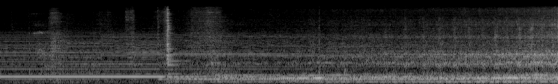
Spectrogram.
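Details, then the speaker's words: 1950s Patton 18-inch fan, 3.2 A GE shaded-pole single-bearing motor, after switching high then low: strained hum dropping in pitch, rough drag as motor crawls below speed; bearing seized, won't spin freely. "this is all we get now it is seized up does not want to spin freely at all"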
